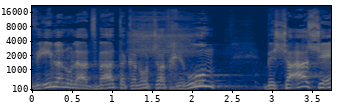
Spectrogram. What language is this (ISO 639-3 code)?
heb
